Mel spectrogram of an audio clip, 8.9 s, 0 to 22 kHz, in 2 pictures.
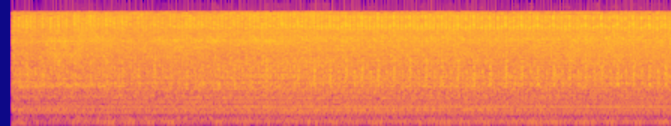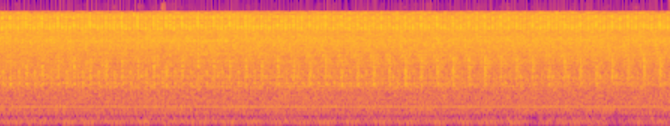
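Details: Hyundai Elantra MD 1.6 at cold idle: a quick, fairly even tap about three times a second over the engine note, a cold-start knock.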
